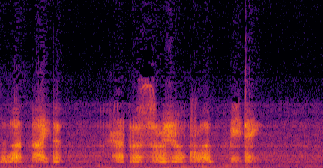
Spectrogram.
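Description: A man's spoken voice, thin and filtered as if through a radio or megaphone, in short phrases with pauses: the spoken narration that opens the song.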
